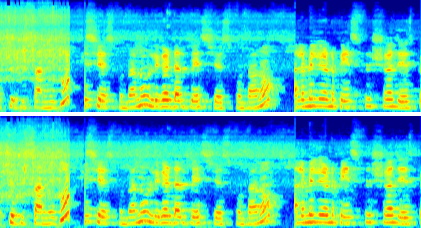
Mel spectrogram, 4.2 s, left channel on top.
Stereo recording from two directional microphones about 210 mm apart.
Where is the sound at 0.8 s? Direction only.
10° left (ahead or behind).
